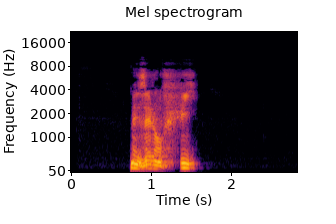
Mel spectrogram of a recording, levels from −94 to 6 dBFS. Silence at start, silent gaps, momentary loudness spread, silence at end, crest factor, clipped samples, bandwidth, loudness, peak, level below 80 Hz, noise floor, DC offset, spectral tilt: 0.75 s; none; 6 LU; 1.3 s; 16 dB; under 0.1%; 7.8 kHz; -15 LUFS; -2 dBFS; -58 dBFS; -84 dBFS; under 0.1%; -5.5 dB/octave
